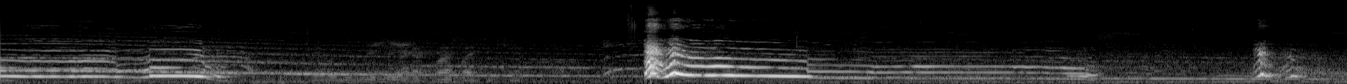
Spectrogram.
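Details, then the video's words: Domestic dog howling along with a weekly tornado siren, heard Saturdays around noon; long wavering howls rise sharply then slide downward, with loud bursts near the middle and end, over the steady drone of the siren. "dog howling tornado siren"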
